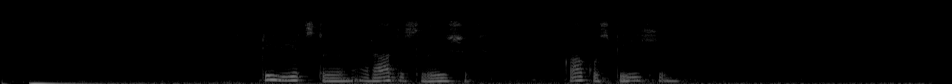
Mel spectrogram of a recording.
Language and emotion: Russian, sad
